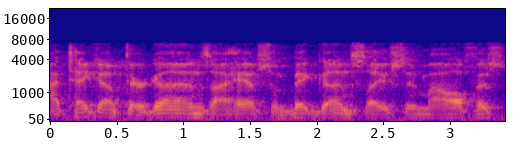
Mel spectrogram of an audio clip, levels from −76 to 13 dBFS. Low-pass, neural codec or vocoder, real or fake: 7.2 kHz; codec, 16 kHz, 16 kbps, FunCodec, trained on LibriTTS, 50 frames a second; fake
